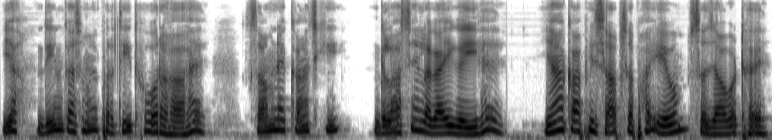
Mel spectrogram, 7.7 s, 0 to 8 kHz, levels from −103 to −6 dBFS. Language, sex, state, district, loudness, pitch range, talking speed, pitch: Hindi, male, Jharkhand, Ranchi, -12 LUFS, 145-210 Hz, 165 wpm, 175 Hz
